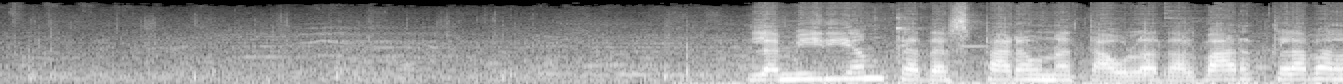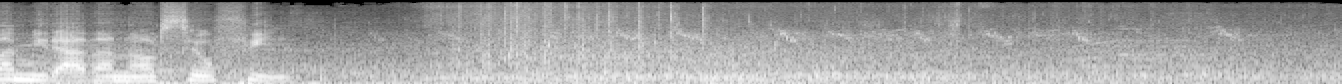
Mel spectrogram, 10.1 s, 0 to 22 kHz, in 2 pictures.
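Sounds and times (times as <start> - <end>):
speech: 2.8 - 6.2
flock of birds fluttering overhead: 6.6 - 8.9.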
